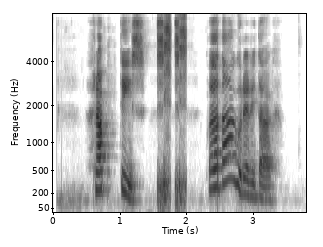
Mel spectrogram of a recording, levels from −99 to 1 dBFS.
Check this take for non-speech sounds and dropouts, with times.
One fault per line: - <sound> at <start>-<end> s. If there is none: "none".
- laugh at 1.6-2.0 s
